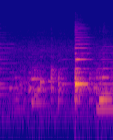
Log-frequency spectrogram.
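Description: Banjo strings plucked singly on a Vega banjo while it is being tuned: a few soft notes, then one loud note about a second and a half in that rings out and fades.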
